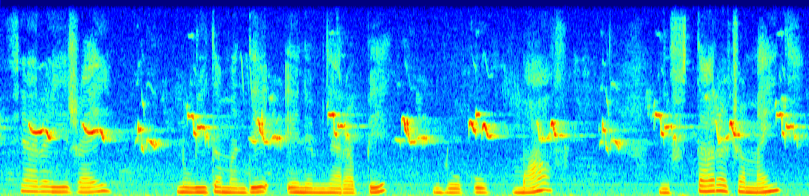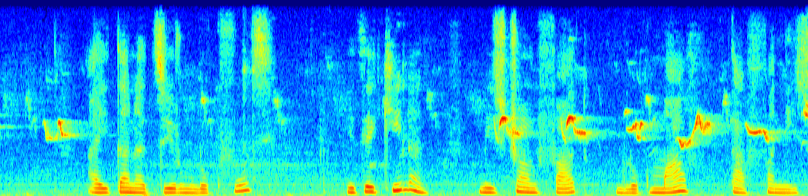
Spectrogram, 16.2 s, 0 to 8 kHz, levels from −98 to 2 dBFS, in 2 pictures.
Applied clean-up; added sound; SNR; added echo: none; Bird vocalization, bird call, bird song; 1 dB; none.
